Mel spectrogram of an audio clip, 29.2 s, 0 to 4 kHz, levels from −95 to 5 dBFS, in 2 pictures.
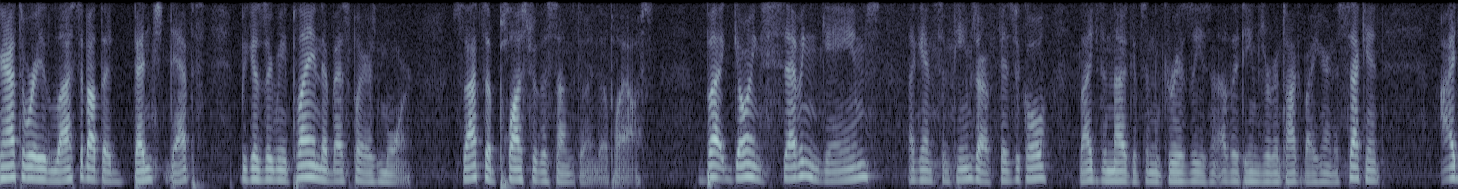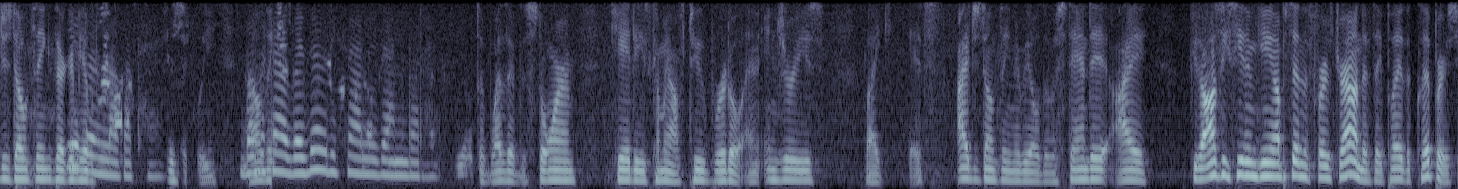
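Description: From 14.30 to 14.50 s the speech abruptly loses about 6 dB, as if a layer of the sound had been pulled out, then snaps back to full level. This is a one-channel dropout. One side of a stereo feed likely went silent for about 0.2 s, and once the pair is folded to mono, material common to both channels falls by half while anything present only on the missing side vanishes.

Between 15.56 and 16.57 s the speech dips, with about 0.7 s of it affected and the deepest drops reaching roughly 20 dB. A second, heavier stretch follows from 17.32 to 19.36 s, where around 2 s of speech is pushed down by as much as roughly 30 dB. This is speech suppressed in double talk. Both ends were likely talking at once, and the echo canceller, unable to separate the local talker from loudspeaker pickup, turned both down.

Inside those stretches, at 15.57 and again at 17.34 s, a brief repeat of the voice appears about 0.3 s late, lasting roughly 0.12 s each time. 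The first is strong, only about 5 dB under the speech, and the second sits much lower, about 15 dB down. This is echo leak. A loudspeaker on one side likely fed the call back into its microphone, and the residue escaped cancellation. All of it sits under the narrow 4 kHz ceiling of the G.711 call path.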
